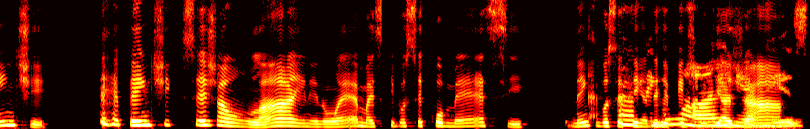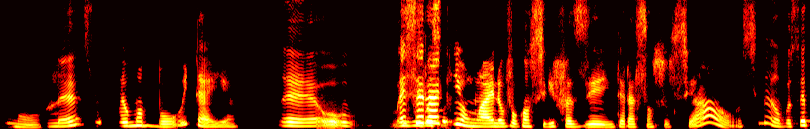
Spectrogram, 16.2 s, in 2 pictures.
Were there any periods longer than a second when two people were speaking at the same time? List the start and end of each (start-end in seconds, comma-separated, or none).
6.2-7.9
